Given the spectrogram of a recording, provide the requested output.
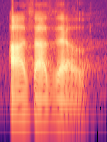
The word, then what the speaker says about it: Azazel: So it's the first syllable is Az, like the Great Wizard of Oz. And the next one is Zah, like Zah. And then the last one is Zel, Azazel. So Azazel is the Hebrew word for goat.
